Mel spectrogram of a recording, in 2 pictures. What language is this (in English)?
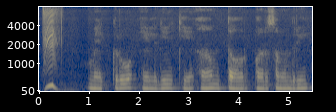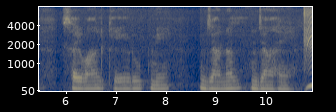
Magahi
